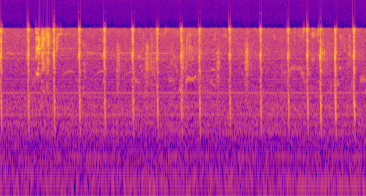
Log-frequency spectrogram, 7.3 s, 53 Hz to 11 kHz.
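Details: At Gowrie dam waterhole in Djuma Game Reserve, Sabi Sand Wildtuin, South Africa, a squirrel scolds a water monitor lizard below the camera, 11:45, 10/04/20: steady series of short, hard clicks, roughly two per second, with bird chirps mixed in.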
